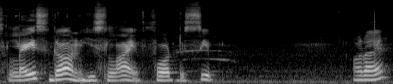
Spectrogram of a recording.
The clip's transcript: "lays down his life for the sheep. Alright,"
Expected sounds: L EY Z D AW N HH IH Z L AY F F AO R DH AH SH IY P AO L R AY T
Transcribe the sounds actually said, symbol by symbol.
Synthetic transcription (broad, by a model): L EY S D AW N HH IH S L AY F F AO R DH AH S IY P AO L R AY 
